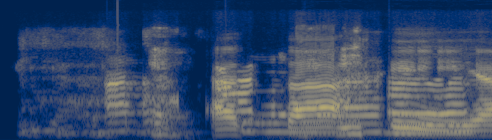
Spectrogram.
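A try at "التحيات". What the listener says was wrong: Rasa agak kepanjangan. Rasa agak kepanjangan di taknya. Perhatikan sekali lagi, taknya tidak ada penanda panjangnya.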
